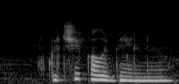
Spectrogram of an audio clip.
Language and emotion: Russian, neutral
